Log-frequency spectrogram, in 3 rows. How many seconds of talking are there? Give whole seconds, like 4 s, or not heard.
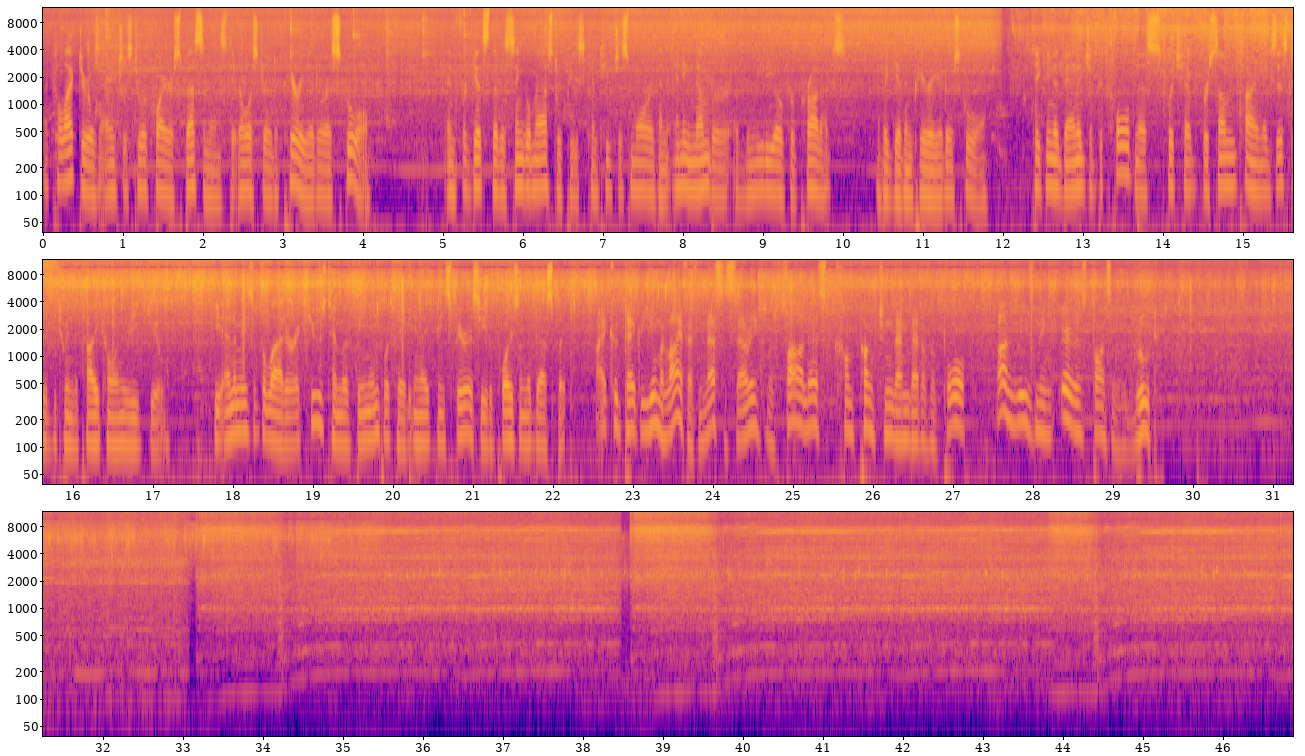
30 s.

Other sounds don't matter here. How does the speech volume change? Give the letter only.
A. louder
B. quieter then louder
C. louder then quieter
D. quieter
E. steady
E.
